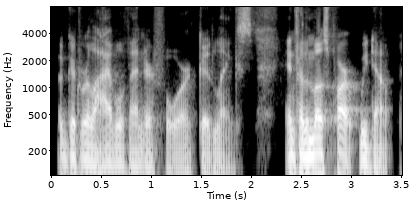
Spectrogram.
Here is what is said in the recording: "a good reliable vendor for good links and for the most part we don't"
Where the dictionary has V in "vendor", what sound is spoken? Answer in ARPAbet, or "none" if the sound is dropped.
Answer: V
